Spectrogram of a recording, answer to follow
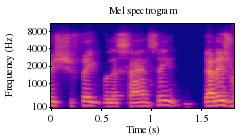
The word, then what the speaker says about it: Sefik Villasante: me my name is shafiq willisanti that is right you did hear it right it is shafiq villasancy and i think that's me and say pronounce it wrong but that's my accent you're even a beautiful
